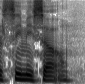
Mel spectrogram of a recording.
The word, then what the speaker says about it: Simiso: So tell us about your character's destiny and her mother, Simiso. Or uh, is my, how do I pronounce her mother's name? – You pronounced it perfectly. It's pronounced how it's spelled.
